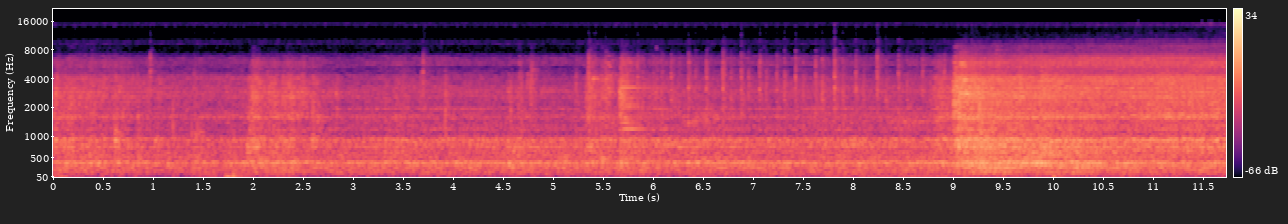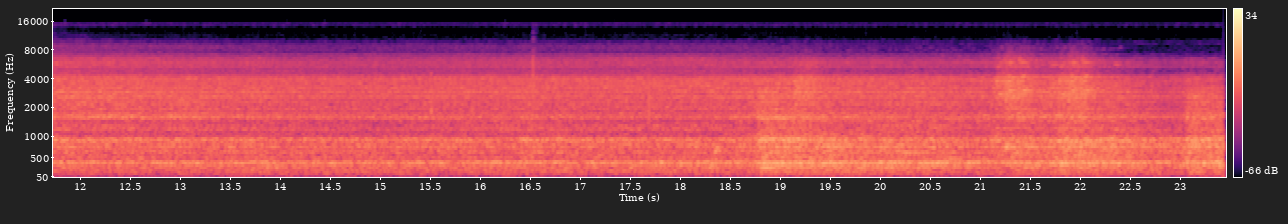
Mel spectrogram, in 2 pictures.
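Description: Video game sounds and music play from a television.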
